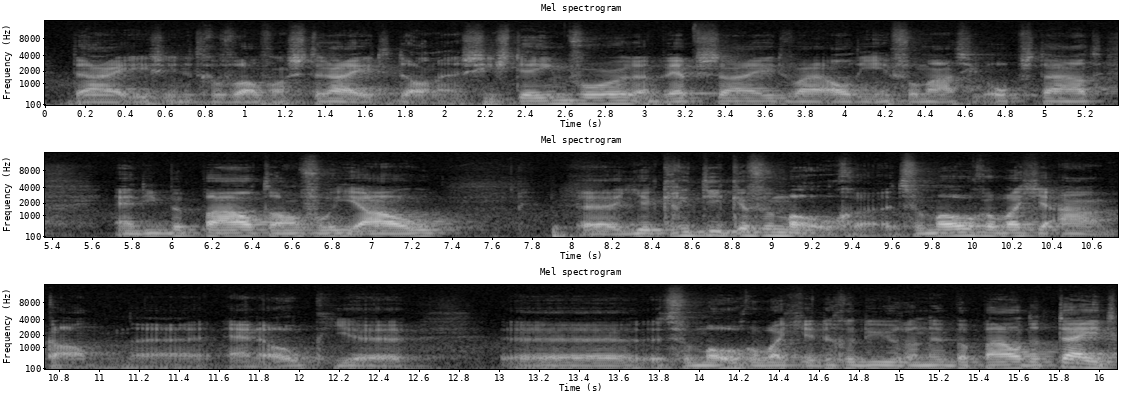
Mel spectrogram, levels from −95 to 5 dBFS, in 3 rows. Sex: male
